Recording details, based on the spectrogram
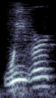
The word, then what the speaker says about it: Weaver: Weaver, W-E-A-V-E-R.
